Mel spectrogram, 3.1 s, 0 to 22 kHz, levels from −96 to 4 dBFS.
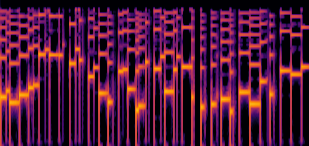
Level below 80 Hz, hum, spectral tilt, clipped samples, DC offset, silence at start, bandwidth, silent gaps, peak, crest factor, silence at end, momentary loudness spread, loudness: -56 dBFS; none; 2.5 dB/octave; under 0.1%; under 0.1%; 0 s; 17.5 kHz; none; -6 dBFS; 12 dB; 0 s; 3 LU; -15 LUFS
